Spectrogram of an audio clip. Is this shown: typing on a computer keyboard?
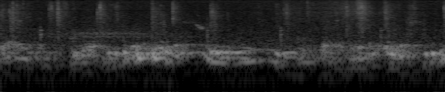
no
